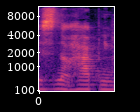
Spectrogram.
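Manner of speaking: frantic, panicked disbelief, losing composure. Retelling finding out the apartment was condemned: retelling own freaking out. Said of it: "And so I'm freaking out".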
